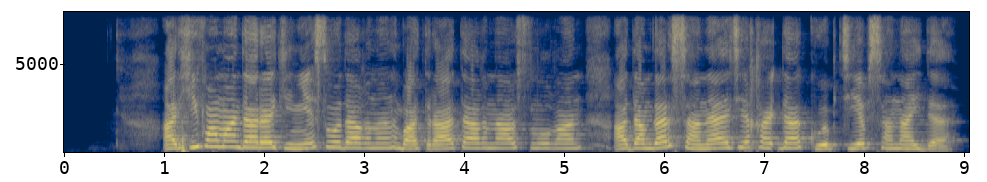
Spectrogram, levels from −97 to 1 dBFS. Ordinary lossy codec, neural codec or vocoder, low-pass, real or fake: none; none; none; real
